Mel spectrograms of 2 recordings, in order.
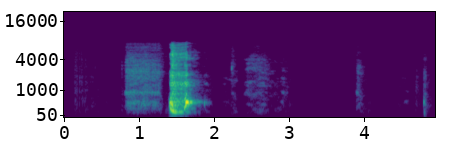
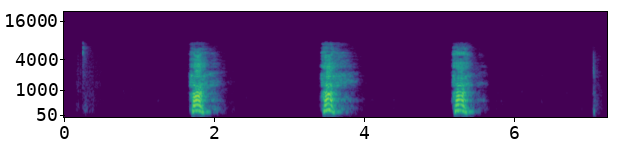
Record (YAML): cough_length: 4.9 s
cough_amplitude: 24383
cough_signal_mean_std_ratio: 0.14
exhalation_length: 7.3 s
exhalation_amplitude: 11635
exhalation_signal_mean_std_ratio: 0.21
survey_phase: beta (2021-08-13 to 2022-03-07)
age: 65+
gender: Male
wearing_mask: 'No'
symptom_none: true
smoker_status: Current smoker (1 to 10 cigarettes per day)
respiratory_condition_asthma: false
respiratory_condition_other: false
recruitment_source: REACT
submission_delay: 0 days
covid_test_result: Negative
covid_test_method: RT-qPCR
influenza_a_test_result: Negative
influenza_b_test_result: Negative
